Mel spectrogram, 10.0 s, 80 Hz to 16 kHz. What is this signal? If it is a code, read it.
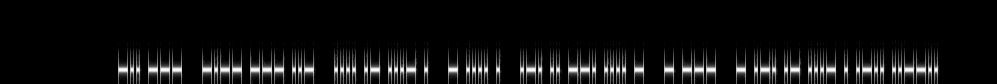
Morse code, heard as a keyed tone, about 40 wpm, 700 Hz. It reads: DO YOU HAVE THE RIGHT TO TRAVEL?
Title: Sentences from Top 1400 Words 40wpm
